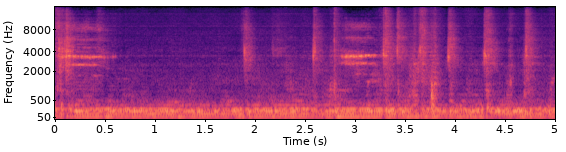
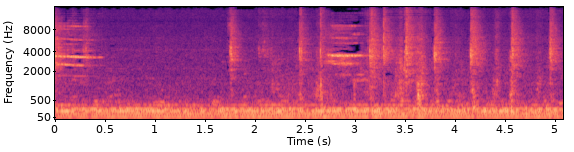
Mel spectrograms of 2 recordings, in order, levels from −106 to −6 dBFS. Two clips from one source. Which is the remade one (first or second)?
first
